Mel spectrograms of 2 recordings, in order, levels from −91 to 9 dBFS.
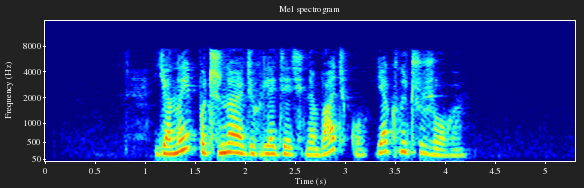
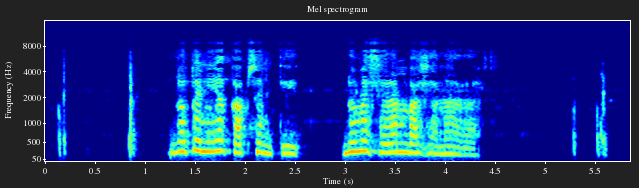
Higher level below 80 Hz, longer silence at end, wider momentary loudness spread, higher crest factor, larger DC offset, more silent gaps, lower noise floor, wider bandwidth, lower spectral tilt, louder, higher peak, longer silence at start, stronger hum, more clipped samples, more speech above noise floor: first, -60 dBFS vs -80 dBFS; first, 1.1 s vs 0.25 s; second, 13 LU vs 22 LU; about the same, 18 dB vs 20 dB; neither; neither; second, -76 dBFS vs -84 dBFS; second, 7.6 kHz vs 9.2 kHz; about the same, -6 dB/octave vs -5 dB/octave; first, -18 LUFS vs -24 LUFS; first, -2 dBFS vs -6 dBFS; first, 1.1 s vs 0.1 s; neither; neither; about the same, 59 dB vs 60 dB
